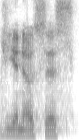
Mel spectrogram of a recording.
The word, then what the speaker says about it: Gianniosis: and mortgage sales business today I have Geonosis I pronounced that correctly right money dude giannosis yep Geonosis it's it's spelled kind of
